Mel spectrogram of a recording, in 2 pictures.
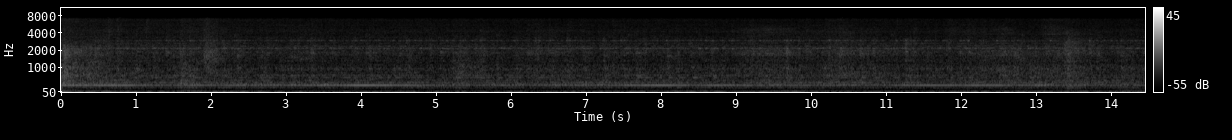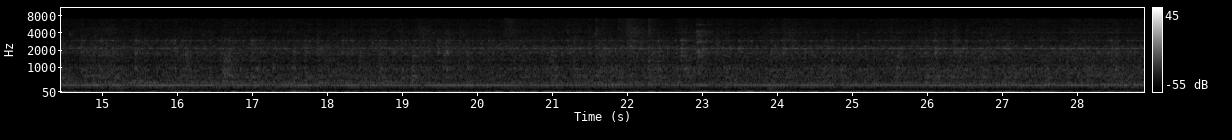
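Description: Thyssen-De Reus glass passenger elevator car travelling down its shaft: a steady low hum with a faint higher whine and a few faint clicks along the way.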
